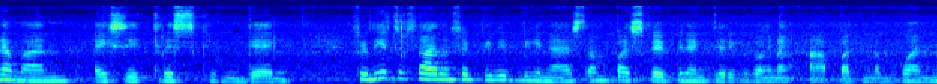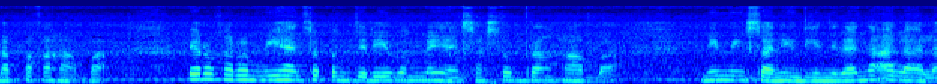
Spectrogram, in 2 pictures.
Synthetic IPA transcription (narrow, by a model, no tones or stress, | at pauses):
nɐmanʔɐjsikɾiskuŋɡɛl | sod̪iːt̪o̞sɐʔaːt̪ɪnsɐpɪlɪpiːnɐsʔɐŋpaːskoʔɐjpɪnɐɡ̚d̪ɪɾiːwɐŋnɐŋʔaːpɐt̪̚nɐbwanːɐpɐkɐɦaːba̰ʔ | pɛːɾo̞kɐɾɐmiːhɐnsɐpɐɡ̚d̪ɪɾiːwɐŋnɐjansɐso̞ːbɾɐŋɦaːbɐʔ | nɪminsɐnhɪnd̪inɪlanɐʔɐlaːlɐ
